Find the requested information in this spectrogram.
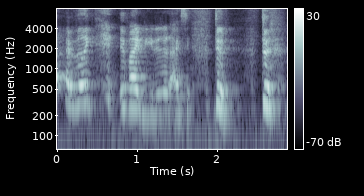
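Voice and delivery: cracking up mid-sentence; laughing. Real, not acted. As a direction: laugh through the words. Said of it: "laughing fit".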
